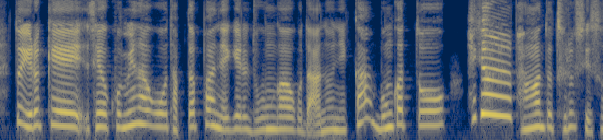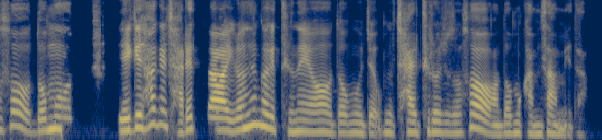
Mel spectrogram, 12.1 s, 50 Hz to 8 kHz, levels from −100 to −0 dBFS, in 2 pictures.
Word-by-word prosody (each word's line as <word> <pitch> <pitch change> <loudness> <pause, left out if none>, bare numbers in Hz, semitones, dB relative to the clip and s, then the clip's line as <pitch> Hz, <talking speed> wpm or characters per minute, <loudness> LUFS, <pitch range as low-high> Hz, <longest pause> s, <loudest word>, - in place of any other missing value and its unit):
또 335 - +3
이렇게 265 -1 +6
제가 255 +3 +2
고민하고 260 +1 0
답답한 255 +4 -2
얘기를 215 +1 -1
누군가하고 210 +1 -2
나누니까 205 - -3
뭔가 250 +4 0
또 275 +1 -1 0.2
해결 460 0 +8
방안도 245 +3 +1
들을 230 +3 -5
수 245 - -5
있어서 210 +2 -6
너무 215 +4 -2 0.6
'얘기하길 240 +9 +1
잘했다.' 205 +1 +2
이런 205 +5 -2
생각이 260 -5 -1
드네요. 180 -2 -5
너무 165 0 -10
이제 150 - -9
오늘 165 -2 -13
잘 175 -2 -2
들어 175 -1 -7
주셔서 165 +1 -2
너무 150 +2 -9
감사합니다. 145 - -9
220 Hz, 375 characters per minute, -23 LUFS, 185-260 Hz, 0.6 s, 해결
